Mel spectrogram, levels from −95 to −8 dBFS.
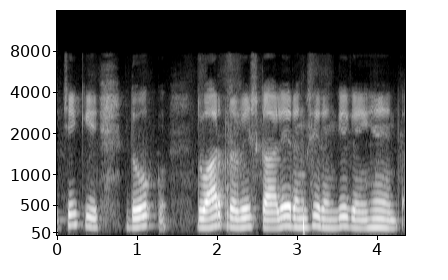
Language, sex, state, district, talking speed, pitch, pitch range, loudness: Hindi, male, Jharkhand, Ranchi, 125 wpm, 145 Hz, 135-155 Hz, -17 LUFS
